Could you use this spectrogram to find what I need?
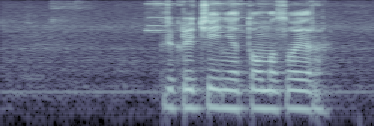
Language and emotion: Russian, neutral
